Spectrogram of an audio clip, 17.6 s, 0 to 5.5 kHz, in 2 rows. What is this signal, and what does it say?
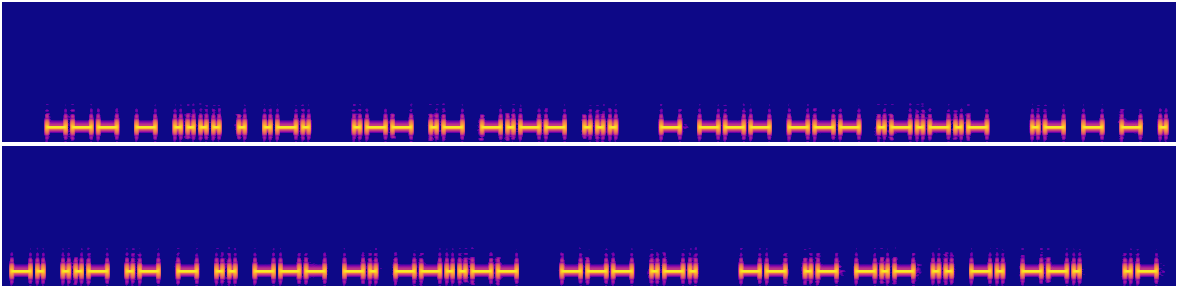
Morse code, heard as a keyed tone, about 25 wpm, 600 Hz. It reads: OTHER WAYS TOO. ATTENUATION, OR MAKING A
